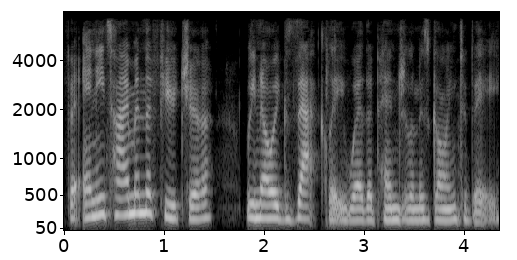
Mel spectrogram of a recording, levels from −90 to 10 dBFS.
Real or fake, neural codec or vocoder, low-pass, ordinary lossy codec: fake; codec, 24 kHz, 6 kbps, HILCodec; 7.2 kHz; MP3, 64 kbps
